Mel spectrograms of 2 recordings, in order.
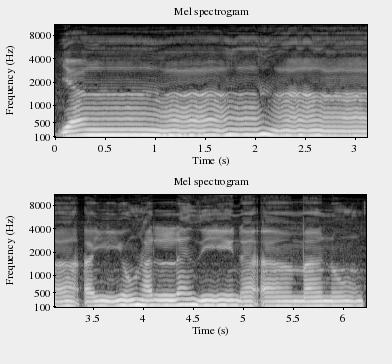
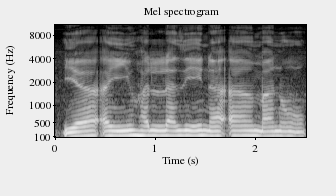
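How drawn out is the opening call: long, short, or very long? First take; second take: very long; short. First: The vowels of the call are drawn out longest. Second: The vowels of the call are kept short. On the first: The one called is even farther away. "Sekarang lebih panjang lagi" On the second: The one called is near. "Dibaca panggilan tersebut oleh kita dengan bacaan pendek"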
